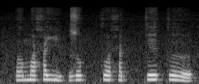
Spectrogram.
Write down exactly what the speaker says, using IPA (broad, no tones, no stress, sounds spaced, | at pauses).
ʌ m ʌ ħ i | z o kː o ħ ɪ kː e k ɵ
